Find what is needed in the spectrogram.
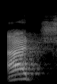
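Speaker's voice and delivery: loud group-led sneeze; cheerful led sneeze for the kids; sneeze together. Acted. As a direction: sneeze big on the count of three. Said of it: "Do it with me. One, two, three".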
